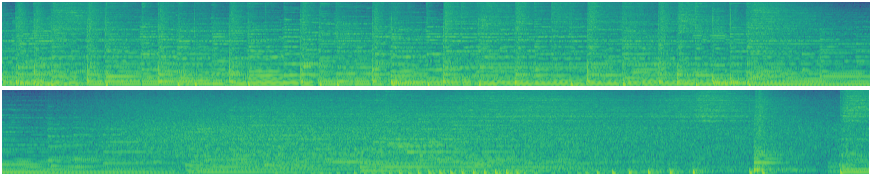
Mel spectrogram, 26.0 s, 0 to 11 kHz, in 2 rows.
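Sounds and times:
guitars holding a chord: 0.0 - 25.3
live rock band: 0.0 - 26.0
rapid drum hits: 15.6 - 26.0.

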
